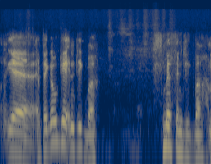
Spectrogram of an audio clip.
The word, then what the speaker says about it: Njigba: Njiba. Njiba? Njiba. Njiba? Njigba? Yeah. If they go get Njigba, Smith Njigba, I'm not going to disrespect his last name.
